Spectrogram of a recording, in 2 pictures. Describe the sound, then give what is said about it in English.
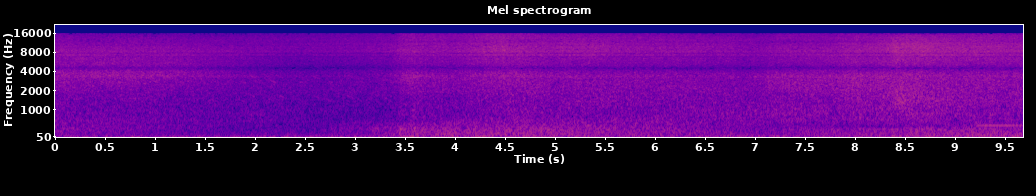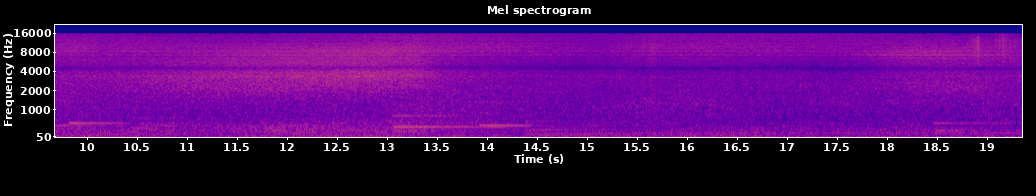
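Receding sea at Brighton Beach pulls pebbles back along the shoreline, a steady rushing hiss of surf and rolling stones that swells after the first few seconds and stays loud and continuous throughout. “As the sea pulls back from the shoreline, it brings with it some pebbles, and you get that sound.”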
